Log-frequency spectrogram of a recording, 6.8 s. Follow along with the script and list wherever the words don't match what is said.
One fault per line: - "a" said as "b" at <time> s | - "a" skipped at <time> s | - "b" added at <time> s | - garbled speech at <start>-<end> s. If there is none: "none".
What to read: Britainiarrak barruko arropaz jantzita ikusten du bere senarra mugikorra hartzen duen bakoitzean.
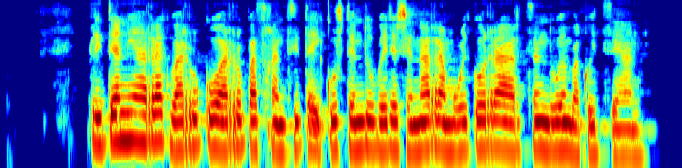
none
